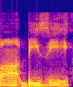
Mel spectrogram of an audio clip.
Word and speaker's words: herbs: I thought you were saying the herbs cuz the way Americans say herbs is without the H. Yeah. I was like, "What are you talking about?" Sure. Okay. The herbs, the ru the urb.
